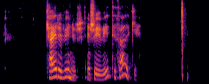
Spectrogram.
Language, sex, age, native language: Icelandic, female, 50-59, Icelandic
